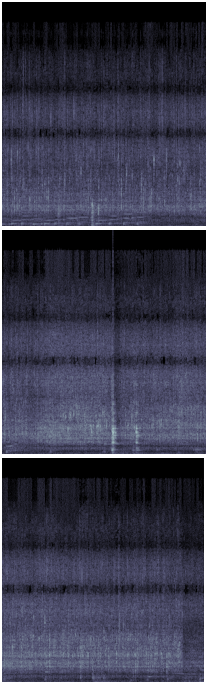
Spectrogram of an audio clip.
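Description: Potatoes frying in a pan, a steady close sizzle with scraping stirring strokes and occasional clinks of a utensil, continuous and heard alone.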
